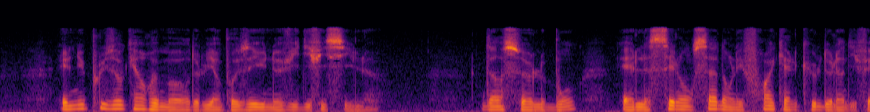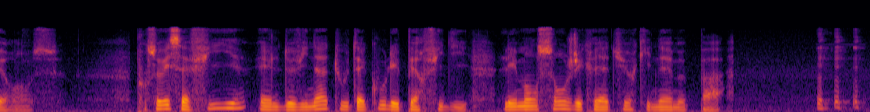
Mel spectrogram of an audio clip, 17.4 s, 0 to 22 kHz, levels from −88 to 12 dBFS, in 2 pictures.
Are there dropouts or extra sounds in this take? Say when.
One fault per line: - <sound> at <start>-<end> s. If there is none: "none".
- laugh at 16.9-17.4 s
